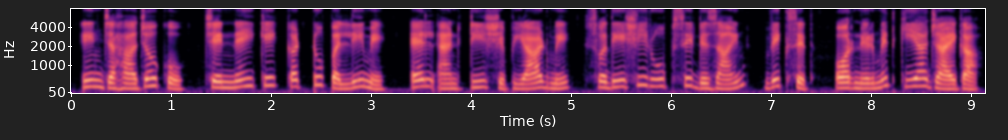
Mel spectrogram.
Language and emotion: Hindi, neutral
